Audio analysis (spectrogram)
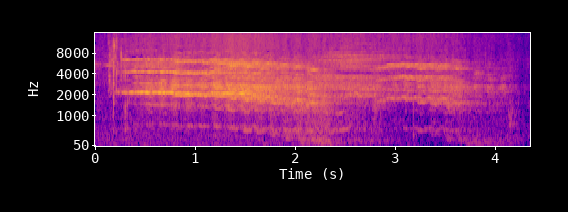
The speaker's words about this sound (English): I'm sorry for laughing. Come on, it's a horse neighing.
